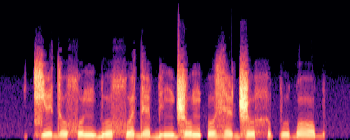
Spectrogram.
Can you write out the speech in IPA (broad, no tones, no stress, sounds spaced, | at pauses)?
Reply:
t͡ɕ ɪ d o χʷ e ŋ ɓ u χʷ a d ɛ ɓ i ŋ ɖ͡ʐ o ŋ ʔ o z ɛ ɖ͡ʐ ʊ h ʊ p u ɓ ɔ b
